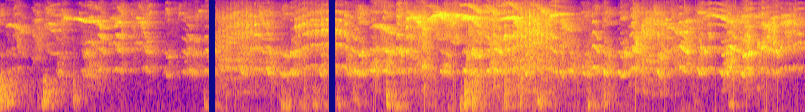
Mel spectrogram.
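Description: A crowd of small aviary birds chirping and twittering together, many short high calls overlapping without a break, except for two very brief dropouts about three and five seconds in.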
